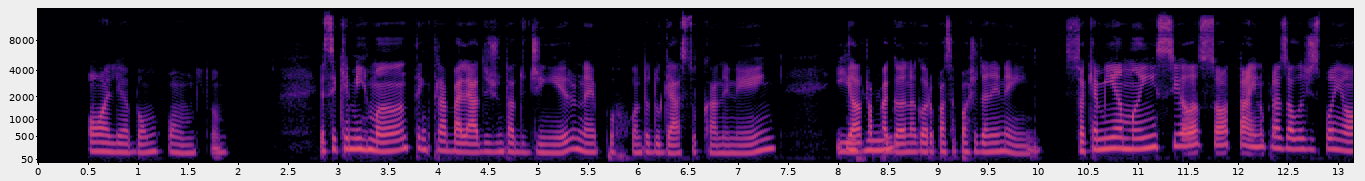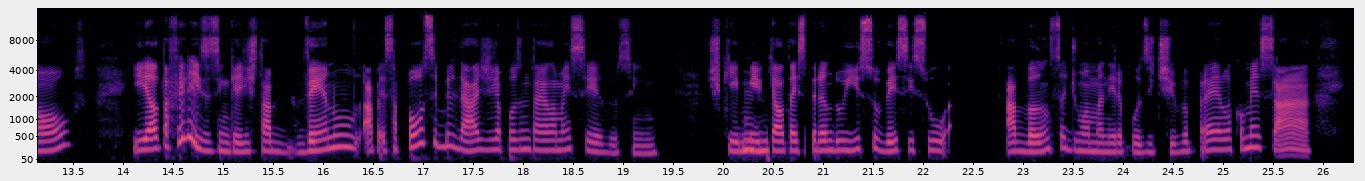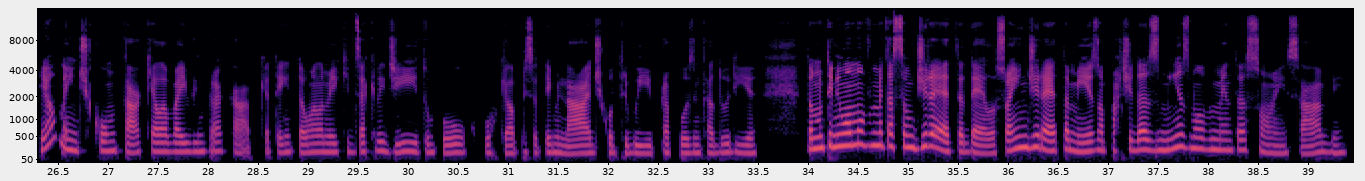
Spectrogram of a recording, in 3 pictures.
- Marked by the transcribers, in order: static; tapping; distorted speech; other background noise
- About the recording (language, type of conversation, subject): Portuguese, advice, Como posso lidar com a sensação de estar sobrecarregado por metas grandes e complexas?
